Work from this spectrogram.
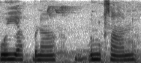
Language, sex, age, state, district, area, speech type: Punjabi, female, 45-60, Punjab, Jalandhar, urban, spontaneous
